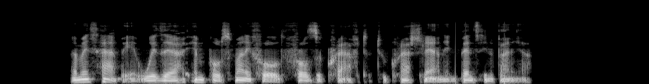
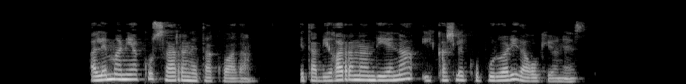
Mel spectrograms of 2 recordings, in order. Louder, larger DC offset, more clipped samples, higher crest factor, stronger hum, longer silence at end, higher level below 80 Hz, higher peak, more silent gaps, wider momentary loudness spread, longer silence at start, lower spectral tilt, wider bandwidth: first, -16 LUFS vs -20 LUFS; neither; neither; about the same, 16 dB vs 18 dB; neither; first, 1.2 s vs 1.05 s; first, -46 dBFS vs -66 dBFS; about the same, 0 dBFS vs -2 dBFS; second, none vs 2.89-2.98 s; second, 7 LU vs 10 LU; second, 0.7 s vs 0.9 s; about the same, -7 dB/octave vs -6 dB/octave; about the same, 7.6 kHz vs 7.8 kHz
